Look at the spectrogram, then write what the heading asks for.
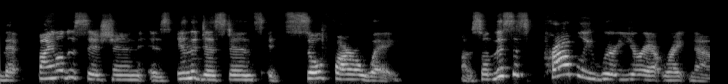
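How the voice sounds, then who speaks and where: A woman talks at a fairly slow pace, her pitch swinging very widely. The background is quiet. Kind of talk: presentation talk. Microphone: webcam.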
